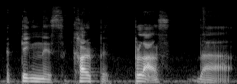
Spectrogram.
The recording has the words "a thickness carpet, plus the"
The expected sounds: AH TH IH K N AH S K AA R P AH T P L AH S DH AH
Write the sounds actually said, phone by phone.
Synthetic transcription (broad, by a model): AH T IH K N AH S K AA R P AH T P L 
